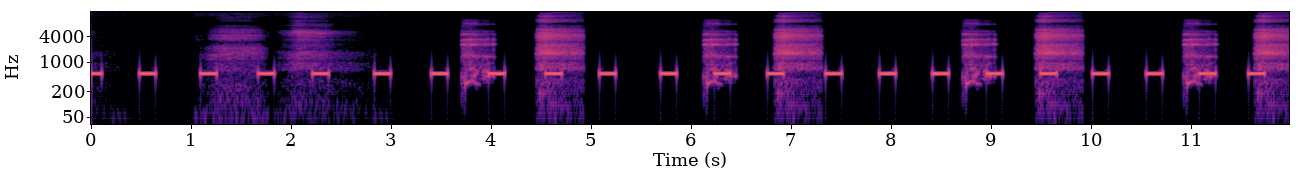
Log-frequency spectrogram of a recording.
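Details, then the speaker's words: Simulated child (pediatric complex case) after seizures stopped, given lorazepam 2 mg and phenobarbital 300 mg, breathing 26/min: noisy, harsh, gasping obstructed breath sounds with increased respiratory effort over monitor beeping. "there are obstructed breath sounds there is increased respiratory effort"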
